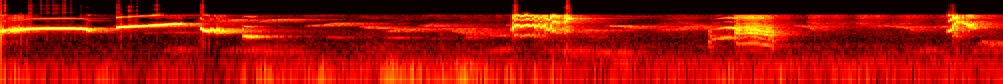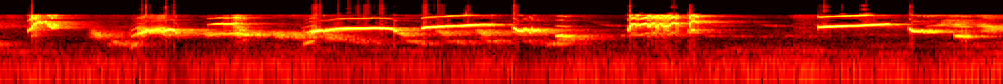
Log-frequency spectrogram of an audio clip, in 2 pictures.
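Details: Oriental magpie-robin song played to train caged birds to sing actively: rising whistles, harsh rasps and bursts of rapid chips, varied and almost unbroken over about ten seconds.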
